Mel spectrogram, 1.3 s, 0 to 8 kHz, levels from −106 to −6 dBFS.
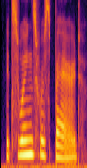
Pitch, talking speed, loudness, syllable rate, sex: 235 Hz, 185 wpm, -15 LUFS, 5.4 syllables/s, female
